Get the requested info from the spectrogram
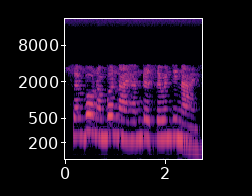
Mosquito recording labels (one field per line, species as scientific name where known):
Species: no mosquito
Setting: cup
